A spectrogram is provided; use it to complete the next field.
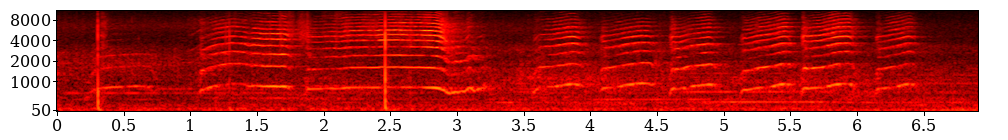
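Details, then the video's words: Australian magpie with chick: two sharp clicks early on, then a quick, uneven series of short, rasping, harmonic calls that continues to the end. "Australia magpie and chick"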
